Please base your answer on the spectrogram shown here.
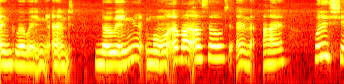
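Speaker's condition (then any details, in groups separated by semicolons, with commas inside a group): Cerebral palsy; lifelong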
